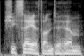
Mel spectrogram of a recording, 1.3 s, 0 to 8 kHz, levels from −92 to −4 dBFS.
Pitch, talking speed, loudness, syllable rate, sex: 110 Hz, 190 wpm, -18 LUFS, 4.3 syllables/s, male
